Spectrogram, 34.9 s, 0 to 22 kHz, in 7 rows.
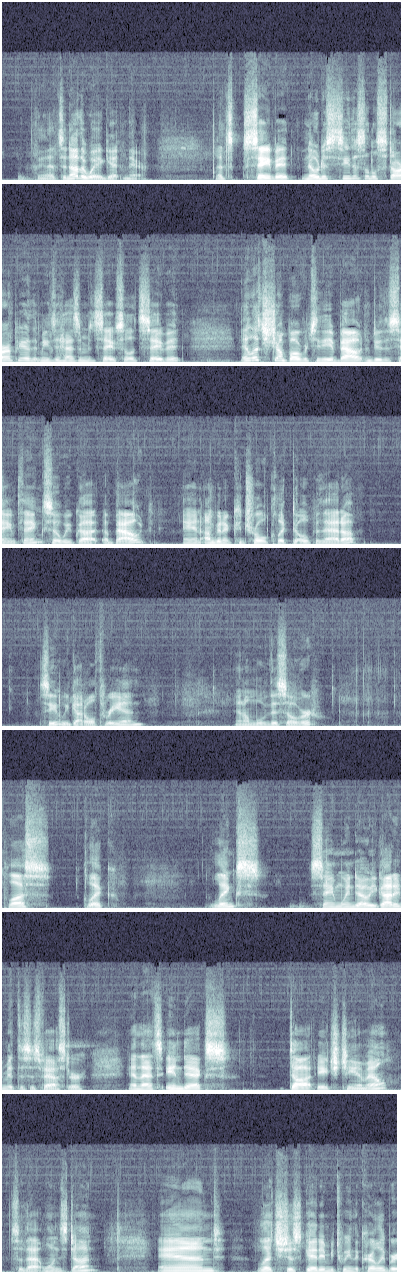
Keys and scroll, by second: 6.7 super+s, 26.6-29.9 typing.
